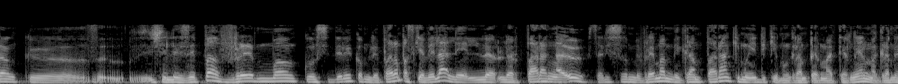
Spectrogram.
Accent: Guinea; moved away; Je suis sorti de Guinée pour échapper à l'étouffement, pour échapper peut-être aussi à la mort

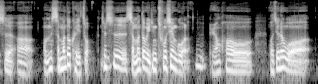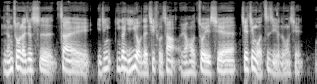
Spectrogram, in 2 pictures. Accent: China; moved away; 我从中国来到这边然后会遇到一个身份的问题了

